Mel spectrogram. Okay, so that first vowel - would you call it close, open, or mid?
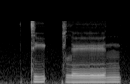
close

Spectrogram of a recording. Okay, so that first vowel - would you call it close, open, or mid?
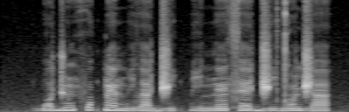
mid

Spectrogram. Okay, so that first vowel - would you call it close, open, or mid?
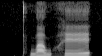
open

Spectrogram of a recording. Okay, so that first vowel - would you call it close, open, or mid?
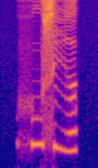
close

